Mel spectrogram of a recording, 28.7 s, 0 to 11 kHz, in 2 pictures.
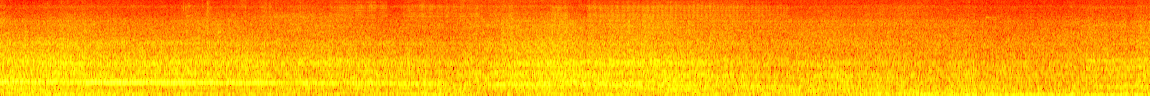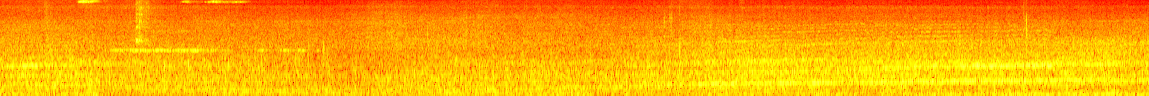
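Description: Rize Blade 2 e-bike's motor whining under rushing wind and road noise on the move. The whine slides down in pitch as the bike slows over the first third and climbs again as it speeds up in the last third. A brief high tone sounds about halfway through.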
